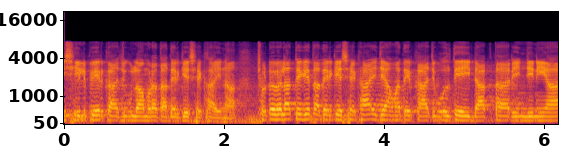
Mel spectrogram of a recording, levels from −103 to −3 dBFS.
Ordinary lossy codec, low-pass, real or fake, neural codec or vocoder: none; 7.2 kHz; fake; vocoder, 24 kHz, 100 mel bands, Vocos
